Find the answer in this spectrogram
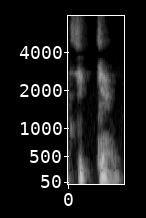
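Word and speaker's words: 事件: 다 지로 발음이 되죠. 직겐, 직고.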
